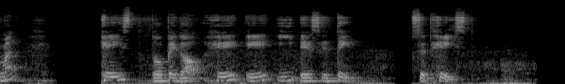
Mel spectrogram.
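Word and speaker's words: Zeitgeist: Se llama Set Haste.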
